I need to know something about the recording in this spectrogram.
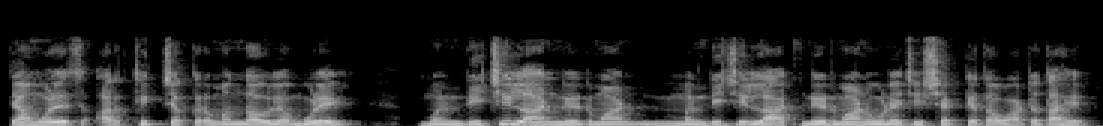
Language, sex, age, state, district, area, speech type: Marathi, male, 60+, Maharashtra, Nashik, urban, spontaneous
